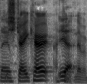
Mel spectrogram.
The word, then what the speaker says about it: Streichert: Straker. Straker. I could never pronounce that.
